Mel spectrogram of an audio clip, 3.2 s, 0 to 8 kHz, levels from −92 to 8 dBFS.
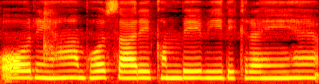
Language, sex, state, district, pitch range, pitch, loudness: Hindi, female, Goa, North and South Goa, 230-235 Hz, 235 Hz, -15 LUFS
